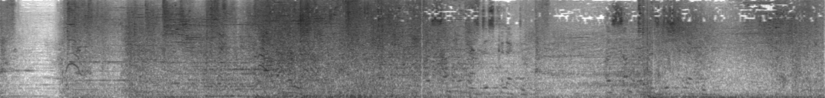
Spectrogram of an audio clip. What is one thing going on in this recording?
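Game spell and combat sound effects clash and crackle.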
